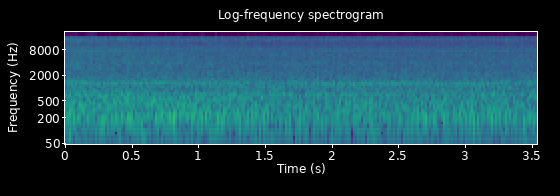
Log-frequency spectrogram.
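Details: BMW E36 328i at idle: faint steady one-pitch whine, likely the power steering pump; cause unclear, owner doubts it is normal and hears it more from inside the car.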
